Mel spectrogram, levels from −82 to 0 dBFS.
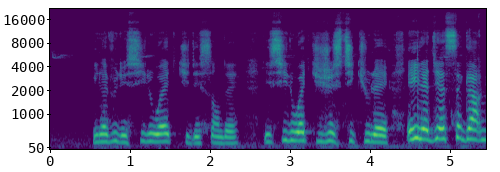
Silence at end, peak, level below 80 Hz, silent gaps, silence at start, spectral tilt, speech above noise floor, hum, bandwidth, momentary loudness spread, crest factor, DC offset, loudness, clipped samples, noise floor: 0 s; -10 dBFS; -66 dBFS; none; 0.55 s; -3 dB/octave; 37 dB; none; 19.5 kHz; 12 LU; 16 dB; under 0.1%; -27 LUFS; under 0.1%; -64 dBFS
